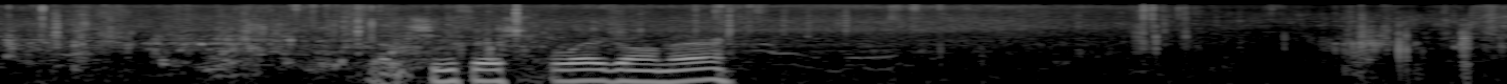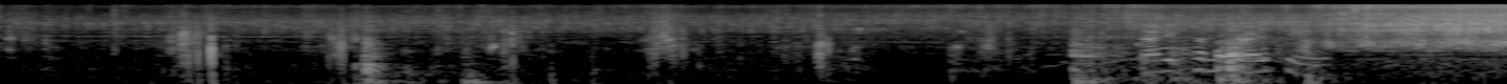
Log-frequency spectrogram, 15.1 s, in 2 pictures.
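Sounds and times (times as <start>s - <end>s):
fish frying in a pan: 0.0s - 15.0s
cooking utensils clinking: 12.9s - 14.2s.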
